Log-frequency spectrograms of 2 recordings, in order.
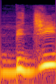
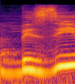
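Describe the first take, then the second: First: The middle consonant is a 'j' sound. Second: The middle consonant is a 'z' sound. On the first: The speaker calls it wrong. "बिजी नहीं होता" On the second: The speaker calls it right. "बिजी होता है, ज होता है"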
